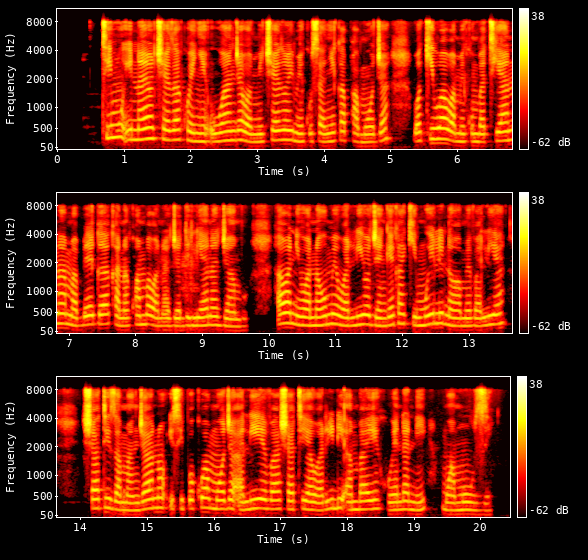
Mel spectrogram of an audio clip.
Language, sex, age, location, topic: Swahili, female, 18-24, Kisii, government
